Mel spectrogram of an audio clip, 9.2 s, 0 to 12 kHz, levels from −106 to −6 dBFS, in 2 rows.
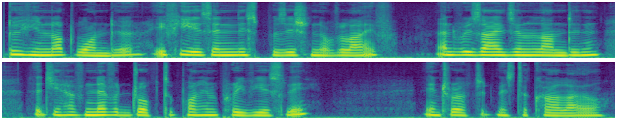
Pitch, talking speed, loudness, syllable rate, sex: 185 Hz, 175 wpm, -17 LUFS, 5.6 syllables/s, female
